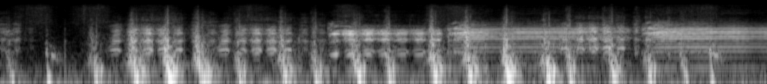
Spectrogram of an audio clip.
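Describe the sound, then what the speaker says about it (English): Blocky sheep in the Minecraft video game bleat over and over in quick, wavering cries, close and loud, with a few bleats overlapping one another and no talking. "All right, let's kill the sheep."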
